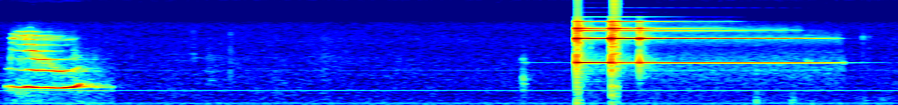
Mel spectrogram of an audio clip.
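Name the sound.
cat meowing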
